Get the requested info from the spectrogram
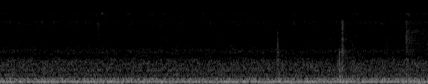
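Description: Oil frying a tempering of dried red chillies, mustard seeds and dals in a small pan, with a faint sizzle and a couple of small pops near the end, over a steady low hum.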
